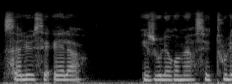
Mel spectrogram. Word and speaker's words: Ehla: Elle s'appelle Ella, ça s'écrit E-H-L-A.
